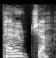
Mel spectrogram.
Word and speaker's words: Perugia: Hon ville ha Perugia, heter det så nu då? Är det rätt? Okay. – Super, toppen uttal.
